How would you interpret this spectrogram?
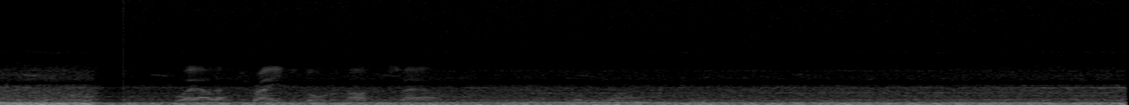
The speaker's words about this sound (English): Seven. It had seven units to it. Well, the train had seven engines? Seven engines going that way.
